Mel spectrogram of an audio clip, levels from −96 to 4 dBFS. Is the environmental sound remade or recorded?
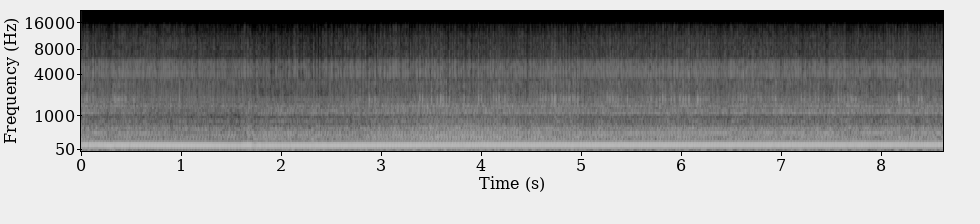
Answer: recorded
